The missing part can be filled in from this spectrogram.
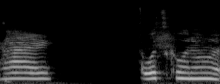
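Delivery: soft, cute little voice. Recounting how she walked around talking in a new voice; imitating a cute voice. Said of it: "I thought it was so cute".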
